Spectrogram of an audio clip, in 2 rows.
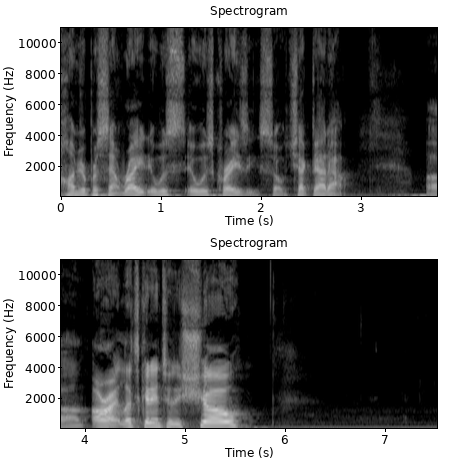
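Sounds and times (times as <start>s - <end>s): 
speech: 0.0s - 2.9s, 3.6s - 5.6s
black coffee sipping: 6.6s - 7.5s.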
